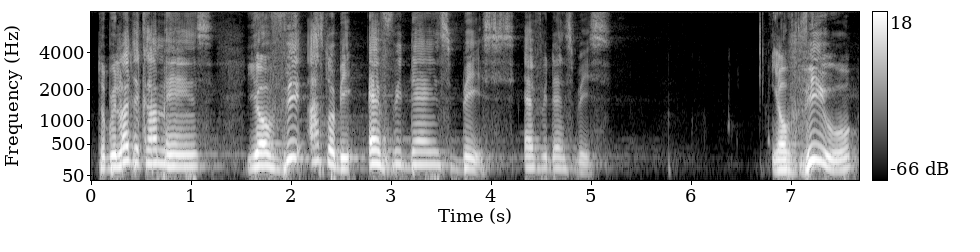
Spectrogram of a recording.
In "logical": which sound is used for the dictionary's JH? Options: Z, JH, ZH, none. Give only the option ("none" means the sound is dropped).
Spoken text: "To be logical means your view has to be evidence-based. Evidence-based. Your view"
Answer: JH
